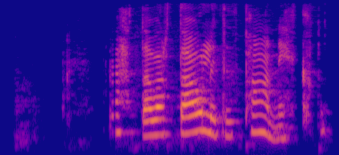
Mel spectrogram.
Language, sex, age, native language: Icelandic, female, 9, Icelandic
